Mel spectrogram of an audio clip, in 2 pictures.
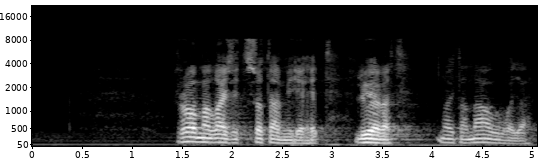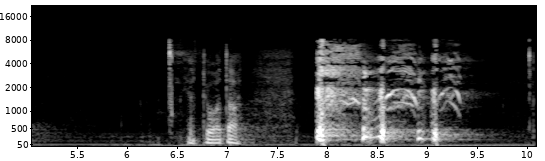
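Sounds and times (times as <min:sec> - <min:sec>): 
speech: 0:01.5 - 0:05.1, 0:06.6 - 0:07.3, 0:07.9 - 0:09.4
older man having a coughing fit: 0:07.9 - 0:09.6.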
